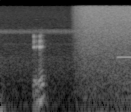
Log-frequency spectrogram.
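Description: Static hisses loudly.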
